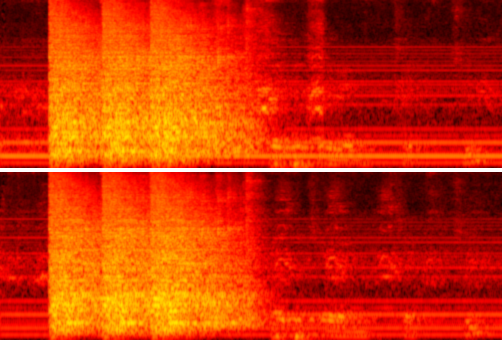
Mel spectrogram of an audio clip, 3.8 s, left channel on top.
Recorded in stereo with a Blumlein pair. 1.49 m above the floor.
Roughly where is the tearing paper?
Ahead left.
